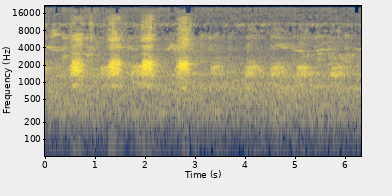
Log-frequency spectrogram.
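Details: Harsh cawing from a crow getting ready to build its nest. Four strong caws come roughly a second apart, followed by four fainter, quicker ones.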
